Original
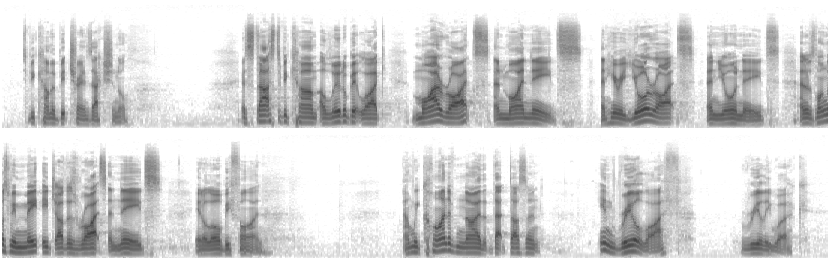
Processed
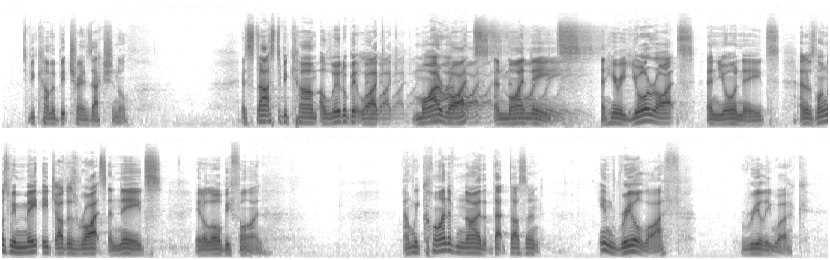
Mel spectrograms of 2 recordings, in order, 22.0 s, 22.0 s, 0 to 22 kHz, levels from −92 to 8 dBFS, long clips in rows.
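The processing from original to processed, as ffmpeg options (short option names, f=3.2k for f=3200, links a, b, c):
-filter_complex "[0:a]asettb=1/sr,asplit=3[a][b][c];[a]atrim=end=4.554[d];[b]atrim=start=4.55:end=8.04,asetpts=PTS-STARTPTS,afade=t=in:d=0.004:c=qsin,afade=t=out:st=3.486:d=0.004:c=qsin,aecho=1:1:183|366|549:0.251|0.0779|0.0241,atrim=end_sample=153909[e];[c]atrim=start=8.036[f];[d][e]acrossfade=d=0.004:c1=hsin:c2=qsin[g];[g][f]acrossfade=d=0.004:c1=qsin:c2=hsin"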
